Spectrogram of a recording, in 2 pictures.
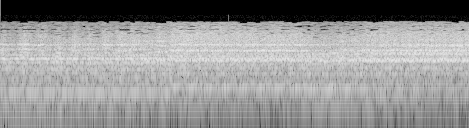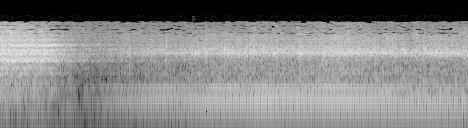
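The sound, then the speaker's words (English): A car engine hums steadily with strong low harmonics, then dips in loudness and pitch around the middle as the vehicle slows, settling into a lower, softer drone. “You're slowing down. Are we near the cottage already?”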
